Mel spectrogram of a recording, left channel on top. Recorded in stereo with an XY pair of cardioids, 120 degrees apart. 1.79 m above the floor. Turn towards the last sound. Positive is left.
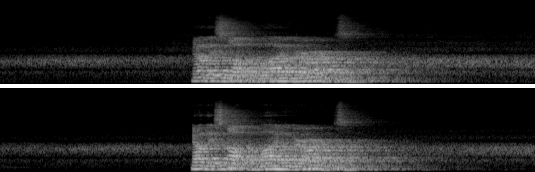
turn(degrees=-65)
